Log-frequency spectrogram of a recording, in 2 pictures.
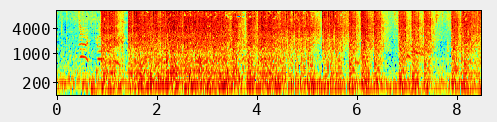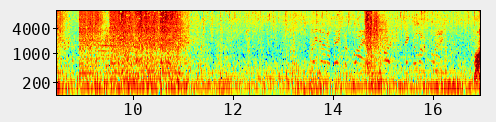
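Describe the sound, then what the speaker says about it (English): Sustained battlefield gunfire in Call of Duty, dense overlapping rifle and machine-gun shots with occasional heavier booms, loud and continuous throughout, with shouted voices mixed in. "Honnan lőnek?"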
